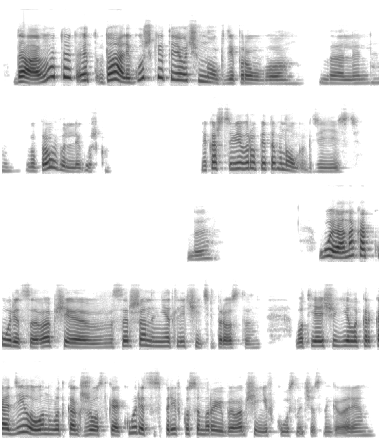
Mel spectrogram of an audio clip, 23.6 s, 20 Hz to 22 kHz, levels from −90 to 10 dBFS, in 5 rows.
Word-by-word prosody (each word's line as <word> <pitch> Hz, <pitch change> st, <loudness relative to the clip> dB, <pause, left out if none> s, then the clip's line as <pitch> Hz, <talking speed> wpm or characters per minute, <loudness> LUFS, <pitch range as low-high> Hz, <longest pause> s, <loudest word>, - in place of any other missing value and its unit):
Да, 180 Hz, -7 st, +8 dB
вот 465 Hz, +1 st, +1 dB
это, 430 Hz, -1 st, +4 dB
эт 300 Hz, +1 st, +2 dB
да, 315 Hz, -3 st, +8 dB
лягушки, 390 Hz, -, -1 dB
это 405 Hz, -4 st, -2 dB
я 315 Hz, -2 st, +2 dB
очень 285 Hz, -2 st, -3 dB
много 195 Hz, -9 st, -6 dB
где 175 Hz, +1 st, -5 dB
пробовала. 160 Hz, -2 st, -5 dB, 0.3 s
Да, 170 Hz, -2 st, -9 dB
ля 160 Hz, +2 st, -11 dB
ля. 175 Hz, 0 st, -19 dB, 0.4 s
Вы 180 Hz, -1 st, -11 dB
пробовали 210 Hz, -, -1 dB
лягушку? 160 Hz, +1 st, -16 dB, 1.1 s
Мне 210 Hz, -, -12 dB
кажется, 295 Hz, -2 st, -2 dB
в 275 Hz, -, -2 dB
Европе 285 Hz, 0 st, 0 dB
это 275 Hz, 0 st, -3 dB
много 215 Hz, -11 st, -6 dB
где 160 Hz, +1 st, -15 dB
есть. -, -, -17 dB, 2.6 s
Да? 185 Hz, +4 st, -11 dB, 1.3 s
Ой, 295 Hz, -5 st, +5 dB
она 245 Hz, +7 st, +5 dB
как 320 Hz, -1 st, +1 dB
курица, 205 Hz, -, 0 dB
вообще 175 Hz, -4 st, 0 dB
совершенно 230 Hz, +6 st, -2 dB
не 210 Hz, 0 st, -6 dB
отличить 210 Hz, -4 st, -9 dB
просто. 155 Hz, -1 st, -5 dB, 0.5 s
Вот 195 Hz, +4 st, -5 dB
я 220 Hz, -, +3 dB
еще 230 Hz, +1 st, -2 dB
ела 225 Hz, 0 st, +2 dB
крокодила, 230 Hz, +5 st, +1 dB
он 215 Hz, +2 st, +2 dB
вот 215 Hz, 0 st, -2 dB
как 215 Hz, -3 st, 0 dB
жесткая 190 Hz, -1 st, -1 dB
курица 280 Hz, -, -2 dB
с -, -, -17 dB
привкусом 230 Hz, -, -3 dB
рыбы, 180 Hz, -4 st, -2 dB
вообще 180 Hz, +1 st, -3 dB
не 160 Hz, -, -7 dB
вкусно, 160 Hz, -1 st, -14 dB
честно 80 Hz, -, -16 dB
говоря. 165 Hz, -, -8 dB
210 Hz, 140 wpm, -21 LUFS, 175-270 Hz, 2.6 s, Да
